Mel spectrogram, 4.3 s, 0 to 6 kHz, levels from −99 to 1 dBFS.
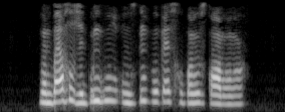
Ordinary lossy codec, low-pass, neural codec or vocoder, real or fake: MP3, 32 kbps; 5.4 kHz; autoencoder, 44.1 kHz, a latent of 192 numbers a frame, MeloTTS; fake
